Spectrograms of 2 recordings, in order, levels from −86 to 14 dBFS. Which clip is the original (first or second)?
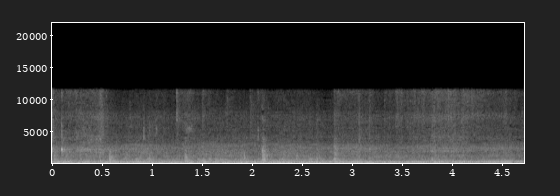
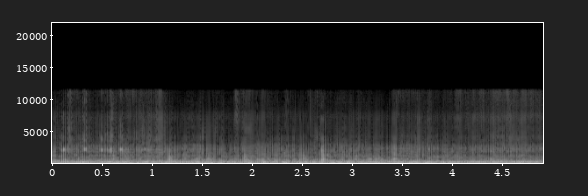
first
